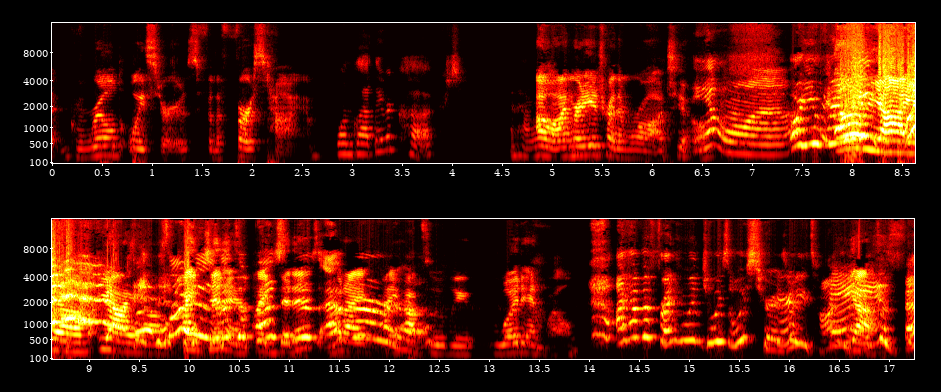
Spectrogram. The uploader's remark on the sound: Sorry again for any bad audio, we are working hard to get things on track!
